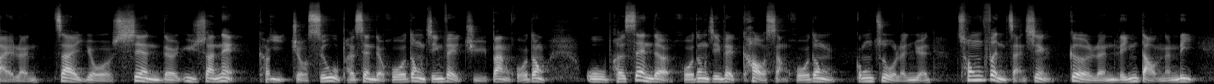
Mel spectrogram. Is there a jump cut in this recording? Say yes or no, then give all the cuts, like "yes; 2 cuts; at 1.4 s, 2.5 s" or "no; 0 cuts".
yes; 1 cut; at 2.7 s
